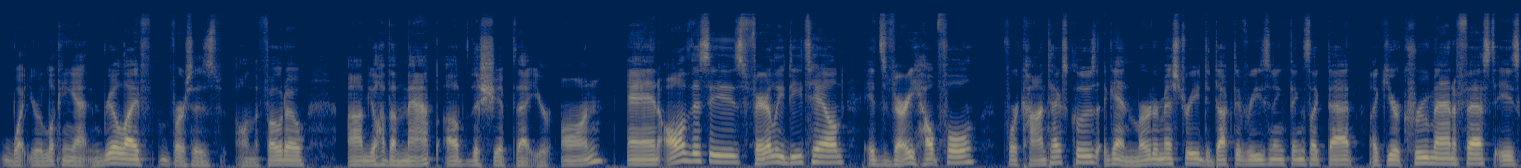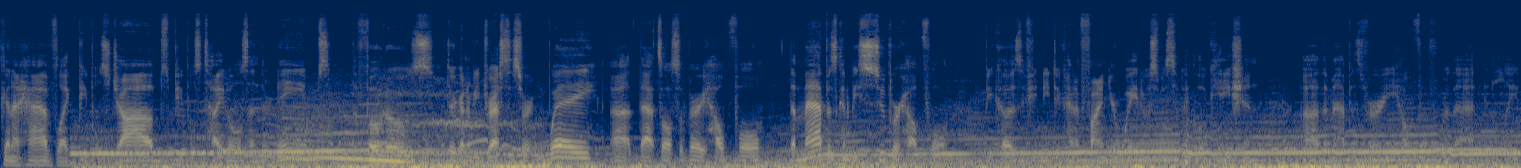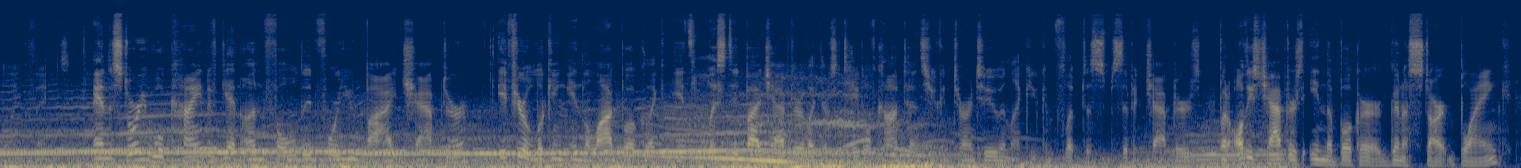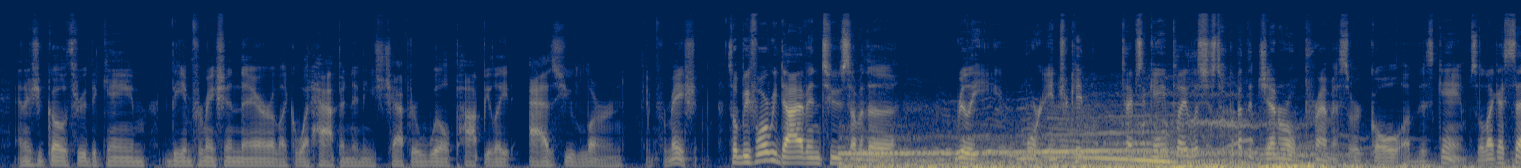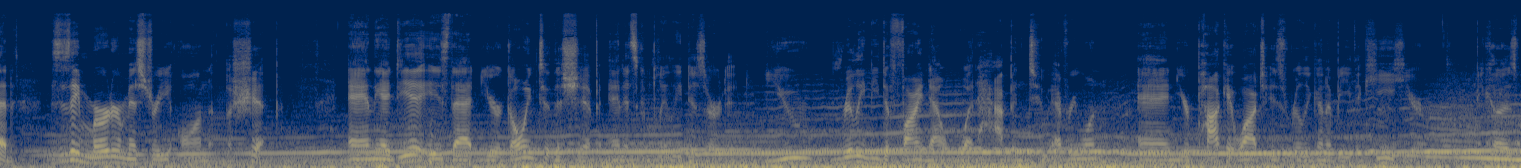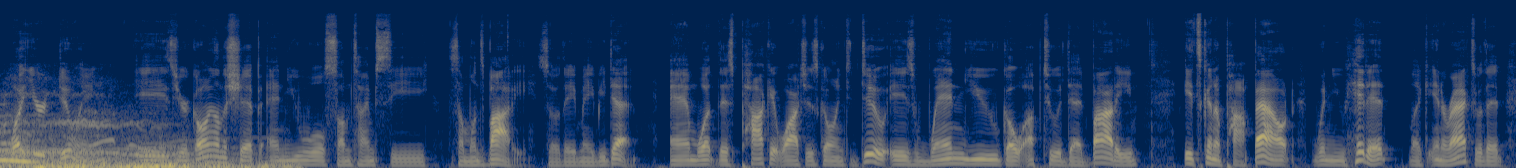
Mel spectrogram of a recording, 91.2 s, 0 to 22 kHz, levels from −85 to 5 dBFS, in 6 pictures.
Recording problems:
low rumble; loud; from 16 to 43 s and from 54 s to 1:19; 1 dB below the speech

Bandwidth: 15.5 kHz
